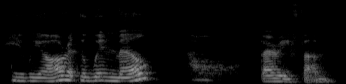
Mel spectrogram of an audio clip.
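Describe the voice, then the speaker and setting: Woman reading a storybook, slow and animated. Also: deep voice. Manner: dramatic, with sound words acted out. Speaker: author reading own book. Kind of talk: expressive children's storybook narration.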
